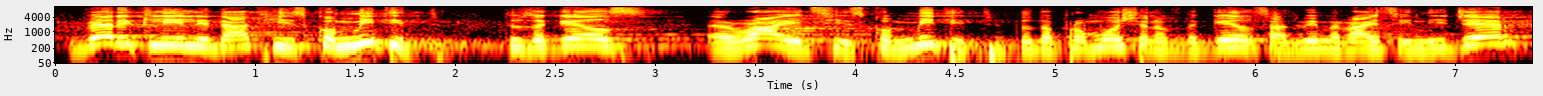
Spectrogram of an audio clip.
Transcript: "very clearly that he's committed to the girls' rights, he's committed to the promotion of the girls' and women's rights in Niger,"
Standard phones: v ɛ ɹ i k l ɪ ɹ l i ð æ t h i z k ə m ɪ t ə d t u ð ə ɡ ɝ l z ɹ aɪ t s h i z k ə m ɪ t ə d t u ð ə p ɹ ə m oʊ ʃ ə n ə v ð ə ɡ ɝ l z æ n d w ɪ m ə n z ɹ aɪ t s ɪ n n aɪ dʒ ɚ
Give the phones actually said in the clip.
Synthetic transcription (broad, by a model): v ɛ ɹ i k l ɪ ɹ l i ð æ t h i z k ə m ɪ t ə d t u ð ə ɡ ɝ l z ɹ aɪ t s h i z k ə m ɪ t ə d t u ð ə p ɹ ə m oʊ ʃ ə n ə v ð ə ɡ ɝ l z æ n d w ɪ m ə n ɹ aɪ t s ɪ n n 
